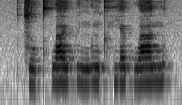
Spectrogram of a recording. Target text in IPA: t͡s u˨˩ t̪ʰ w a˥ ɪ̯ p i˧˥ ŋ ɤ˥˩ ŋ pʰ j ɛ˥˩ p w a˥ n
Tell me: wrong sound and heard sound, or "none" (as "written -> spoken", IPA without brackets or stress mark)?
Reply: ɤ˥˩ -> ɤ˨˩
